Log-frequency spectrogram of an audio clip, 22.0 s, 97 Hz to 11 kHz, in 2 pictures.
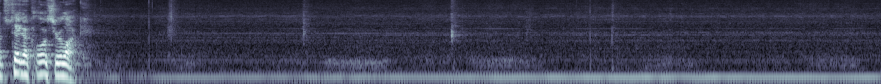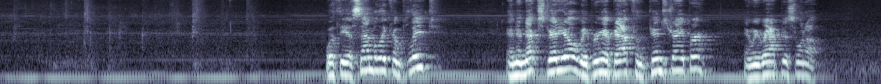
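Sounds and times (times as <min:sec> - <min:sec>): workshop room hum: 0:00.0 - 0:22.0.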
